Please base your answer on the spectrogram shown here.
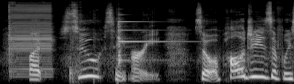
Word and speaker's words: Sault Ste. Marie: Before we go any further, we had no idea that we were pronouncing the name of the city incorrectly. And last week, a few of our Canadian friends informed us that it's not Sault Ste. Marie, but Sault Ste.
